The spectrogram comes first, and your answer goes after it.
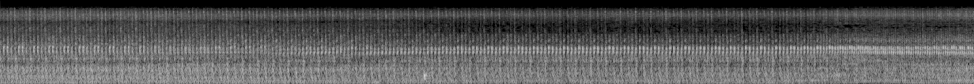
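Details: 2004 Peugeot 1.4 HDi diesel: steady clatter with a thin whistling tone on top; an abnormal engine noise, cause not pinned down.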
